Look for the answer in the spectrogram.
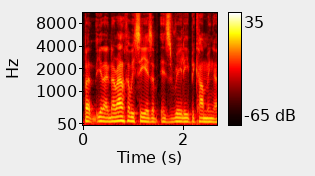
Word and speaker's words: Naranja: So the main area that we saw of growth in is literally south of Kendall, which is an area called Naranja. And we have seen... – Well pronounced. – Thank you. – For a guy with the British accent. You even got the "ch" in there.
